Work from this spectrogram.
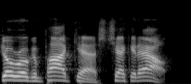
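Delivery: high, hyped, mock announcer-style intro yell. Describing a man at the airport yelling along with the podcast, yelling the JRE intro. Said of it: "the JRE begins with the title sequence yells".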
